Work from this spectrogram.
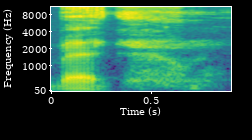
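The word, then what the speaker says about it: Boek: name is Beck Beck the uh back is spelled b o e k and uh and uh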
